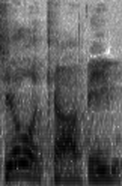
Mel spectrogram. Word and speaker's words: Chillicothe: It's Chillicothe.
